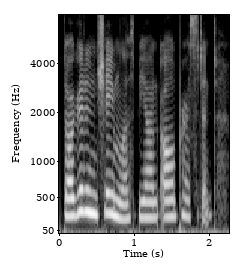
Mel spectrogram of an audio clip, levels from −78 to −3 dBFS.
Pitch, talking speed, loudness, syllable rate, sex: 245 Hz, 160 wpm, -14 LUFS, 5.4 syllables/s, female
